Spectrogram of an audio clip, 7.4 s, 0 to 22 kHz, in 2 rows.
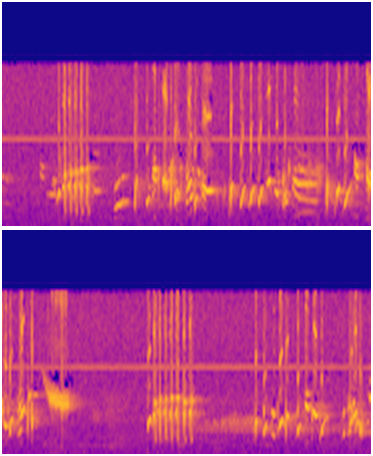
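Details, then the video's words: Hybrid of European goldfinch and canary, 2012, singing high sweet twitters broken by dry buzzy rattles, with a lull near the middle before the rattling phrase returns. "European goldfinch X Canary"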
